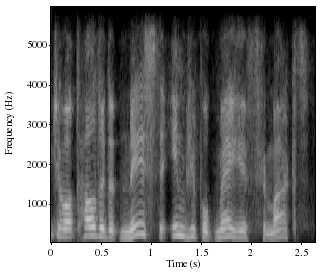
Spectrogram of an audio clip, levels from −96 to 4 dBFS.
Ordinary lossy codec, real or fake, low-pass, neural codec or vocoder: Opus, 16 kbps; fake; 5.4 kHz; codec, 16 kHz, 0.5 kbps, FunCodec, trained on LibriTTS, 25 frames a second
